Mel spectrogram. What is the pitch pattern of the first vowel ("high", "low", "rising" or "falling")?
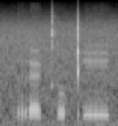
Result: low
